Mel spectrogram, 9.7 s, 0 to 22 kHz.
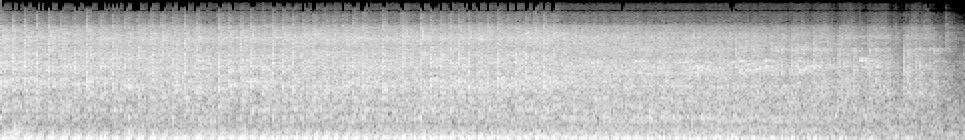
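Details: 1929 Ford Model A four-cylinder, start after fitting the distributor cap and rotor: it fires up with a quick, even exhaust beat and some rattle, then winds down. Water pump not spinning, belt worn. Normal running.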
